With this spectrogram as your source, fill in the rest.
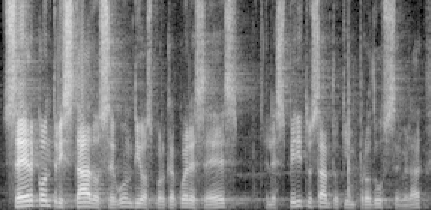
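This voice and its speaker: Predicador con eco de salón largo. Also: male voice, measured pace. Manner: asks the congregation questions, often adds "¿verdad?"; rises in pitch and volume when reading Scripture aloud. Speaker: preacher. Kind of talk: sermon. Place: church hall. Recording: long hall reverb.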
